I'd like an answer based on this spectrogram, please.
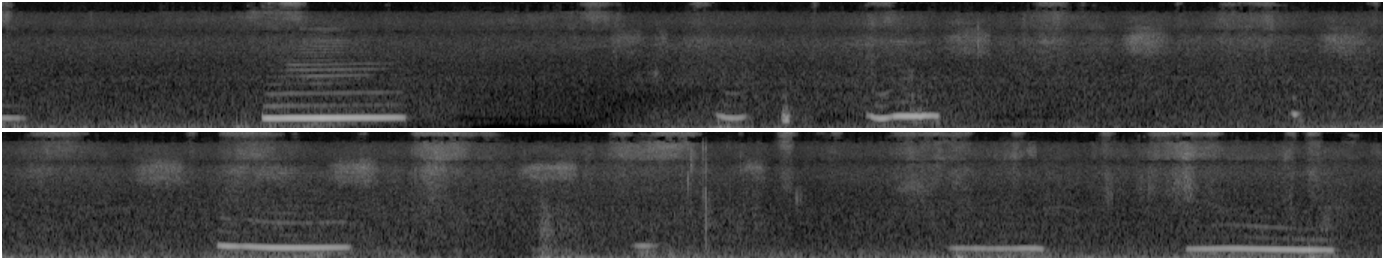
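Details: Sleeping Russian Blue cat making soft nasal hums and murmurs in its sleep: several low steady tones, some sliding downward, spaced irregularly among quiet breathing in a small indoor room.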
